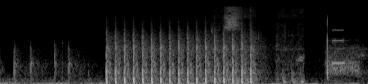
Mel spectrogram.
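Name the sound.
gunfire in a video game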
